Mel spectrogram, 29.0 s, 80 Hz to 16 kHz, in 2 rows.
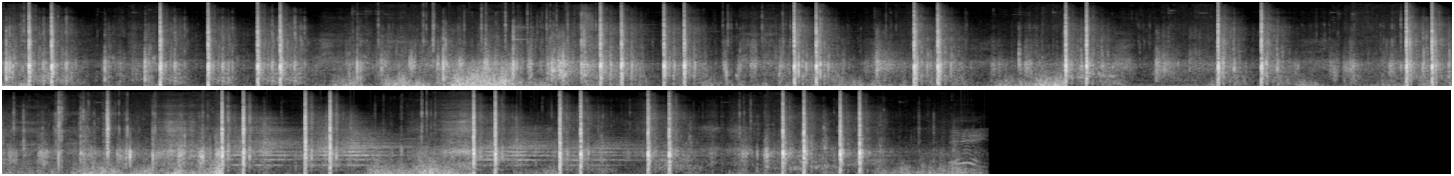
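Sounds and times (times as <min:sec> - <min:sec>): low thuds of footsteps: 0:00.0 - 0:24.0
pistol shots: 0:00.2 - 0:00.8, 0:01.5 - 0:03.1, 0:06.0 - 0:07.0, 0:09.1 - 0:09.7, 0:10.6 - 0:11.2, 0:12.1 - 0:12.9, 0:14.0 - 0:14.6, 0:16.7 - 0:18.2, 0:19.2 - 0:21.5, 0:22.3 - 0:23.3.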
